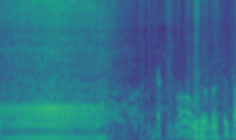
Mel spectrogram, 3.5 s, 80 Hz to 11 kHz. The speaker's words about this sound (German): 2 Männer setzen die Kettensäge an zahlreichen Baumstämmen an, die gerade von einem LKW abgeladen wurden.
